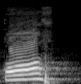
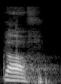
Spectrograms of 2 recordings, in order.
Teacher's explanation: پھر قوف کے جیسا ہی آواز کا ایک کاف رہتا ہے، فرق اتنا ہے قوف کو پور اور کاف کو باریک پڑھا جاتا ہے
